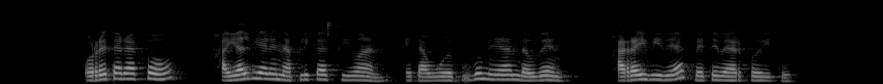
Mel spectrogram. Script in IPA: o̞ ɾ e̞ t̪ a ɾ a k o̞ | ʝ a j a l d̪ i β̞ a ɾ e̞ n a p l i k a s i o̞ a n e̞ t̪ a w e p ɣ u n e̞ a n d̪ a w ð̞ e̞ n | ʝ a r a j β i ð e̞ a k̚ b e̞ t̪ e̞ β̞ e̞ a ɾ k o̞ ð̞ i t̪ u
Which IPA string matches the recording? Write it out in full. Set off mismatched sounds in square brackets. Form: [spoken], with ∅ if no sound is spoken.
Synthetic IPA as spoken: o̞ [r] e̞ t̪ a ɾ a k o̞ | ʝ a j a l d̪ i [∅] a ɾ e̞ n a p l i k a s i o̞ a n e̞ t̪ a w e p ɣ u n e̞ a n d̪ a w ð̞ e̞ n | ʝ a r a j β i ð e̞ a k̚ b e̞ t̪ e̞ β̞ e̞ a ɾ k o̞ ð̞ i t̪ u

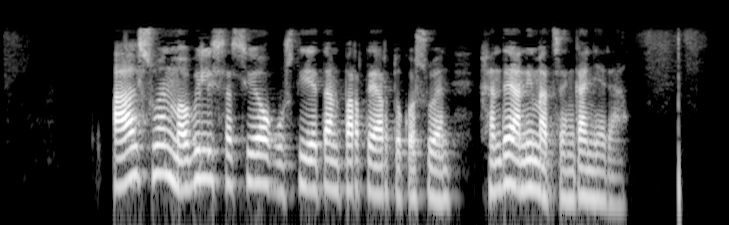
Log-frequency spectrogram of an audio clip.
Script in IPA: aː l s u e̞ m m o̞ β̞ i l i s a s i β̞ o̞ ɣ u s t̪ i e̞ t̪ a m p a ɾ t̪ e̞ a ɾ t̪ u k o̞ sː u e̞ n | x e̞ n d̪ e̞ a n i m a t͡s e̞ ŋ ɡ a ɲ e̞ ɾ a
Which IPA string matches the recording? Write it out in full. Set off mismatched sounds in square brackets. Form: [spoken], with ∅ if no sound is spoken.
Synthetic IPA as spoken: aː l s u e̞ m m o̞ β̞ i l i s a s i [∅] o̞ ɣ u s t̪ i e̞ t̪ a m p a ɾ t̪ e̞ a ɾ t̪ u k o̞ [s] u e̞ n | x e̞ n d̪ e̞ a n i m a t͡s e̞ ŋ ɡ a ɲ e̞ ɾ a

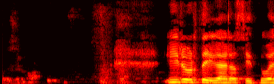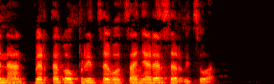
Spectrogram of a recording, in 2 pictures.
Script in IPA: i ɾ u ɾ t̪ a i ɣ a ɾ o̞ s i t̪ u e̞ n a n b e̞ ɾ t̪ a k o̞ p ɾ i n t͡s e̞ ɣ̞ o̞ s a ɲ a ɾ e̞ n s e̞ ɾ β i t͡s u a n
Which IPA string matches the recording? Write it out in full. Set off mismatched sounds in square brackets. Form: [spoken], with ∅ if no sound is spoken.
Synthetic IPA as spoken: i ɾ [uː] ɾ t̪ [e] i ɣ a ɾ o̞ s i t̪ u e̞ n a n b e̞ ɾ t̪ a k o̞ p ɾ i n t͡s e̞ ɣ̞ o̞ [t͡s] a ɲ a ɾ e̞ n s e̞ ɾ β i t͡s u a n

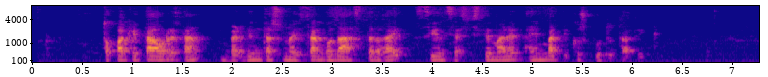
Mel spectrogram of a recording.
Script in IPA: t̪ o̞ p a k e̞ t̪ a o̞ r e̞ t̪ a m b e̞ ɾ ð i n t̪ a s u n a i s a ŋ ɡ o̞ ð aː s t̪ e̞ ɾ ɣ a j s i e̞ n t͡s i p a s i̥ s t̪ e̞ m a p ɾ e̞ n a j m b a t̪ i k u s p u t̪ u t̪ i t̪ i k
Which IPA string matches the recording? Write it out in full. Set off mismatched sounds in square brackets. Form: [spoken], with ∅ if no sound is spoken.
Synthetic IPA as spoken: t̪ o̞ p a k e̞ t̪ a o̞ r e̞ t̪ a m b e̞ ɾ ð i n t̪ a s u n a i s a ŋ ɡ o̞ ð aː s t̪ e̞ ɾ ɣ a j s i e̞ n t͡s i [∅] a s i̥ s t̪ e̞ m a [∅] ɾ e̞ n a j m b a t̪ i k u s p u t̪ u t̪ [a] t̪ i k

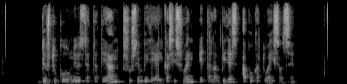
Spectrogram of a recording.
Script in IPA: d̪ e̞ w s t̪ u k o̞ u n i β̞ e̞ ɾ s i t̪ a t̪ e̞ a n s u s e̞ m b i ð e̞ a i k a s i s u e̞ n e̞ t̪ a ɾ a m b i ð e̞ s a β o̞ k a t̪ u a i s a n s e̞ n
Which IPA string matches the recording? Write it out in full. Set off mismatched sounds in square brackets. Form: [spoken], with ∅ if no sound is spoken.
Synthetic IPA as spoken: d̪ e̞ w s t̪ u k o̞ u n i β̞ e̞ ɾ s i t̪ a t̪ e̞ a n s u s e̞ m b i ð e̞ a i k a s i s u e̞ n e̞ t̪ a [l] a m b i ð e̞ s a β o̞ k a t̪ u a i s a n s e̞ n

